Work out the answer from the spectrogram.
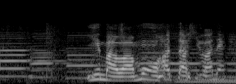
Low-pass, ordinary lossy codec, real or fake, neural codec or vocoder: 7.2 kHz; none; real; none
